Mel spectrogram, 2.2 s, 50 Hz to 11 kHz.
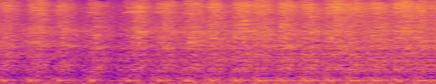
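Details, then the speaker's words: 1997 Buick Century 3.1 V6 at full throttle with the oil light on: lumpy, uneven chuffing with only an occasional cylinder firing, running on about one cylinder. Severe misfire. "this is the worst running engine I've ever seen in my life"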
